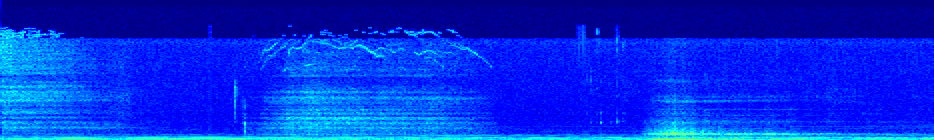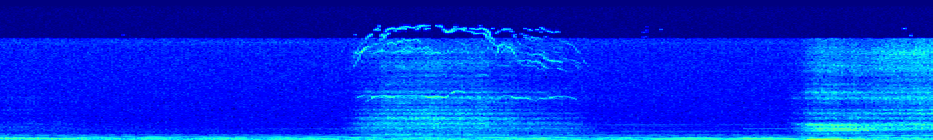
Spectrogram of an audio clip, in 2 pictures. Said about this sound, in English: Try to bring your breathing in sync with mine. That's good. Deep breaths.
